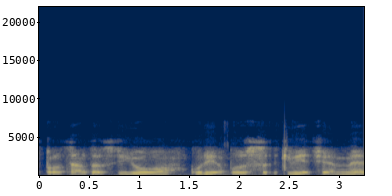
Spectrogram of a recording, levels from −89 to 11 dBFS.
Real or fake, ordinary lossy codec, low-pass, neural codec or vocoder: real; AAC, 32 kbps; 7.2 kHz; none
